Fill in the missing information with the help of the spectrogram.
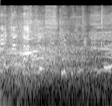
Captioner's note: laughter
